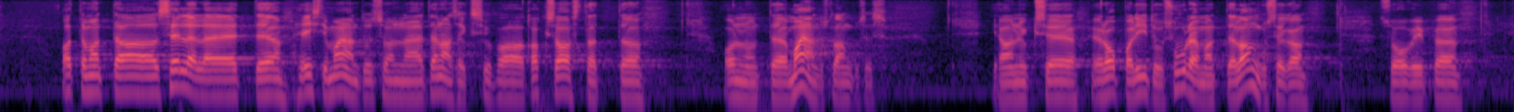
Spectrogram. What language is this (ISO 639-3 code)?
est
